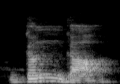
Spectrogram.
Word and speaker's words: Ganga: For example, if I say Ganga, so here Gang is one akshara, Ga is another akshara. So it has to be pronounced in one go.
